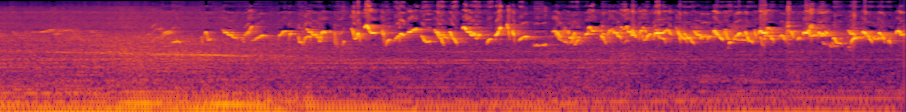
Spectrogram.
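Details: Lemon-bellied white-eye in a vocal battle with rivals below, holding its place at the top. A low rumble opens, then from about three seconds a dense, rapid warble of sharp, high zigzag notes runs unbroken to the end.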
